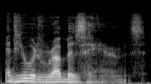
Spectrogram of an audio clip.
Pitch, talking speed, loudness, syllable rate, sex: 115 Hz, 235 wpm, -16 LUFS, 4.3 syllables/s, male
